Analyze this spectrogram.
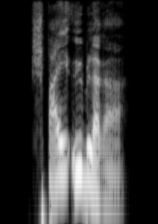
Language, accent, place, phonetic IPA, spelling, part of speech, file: German, Germany, Berlin, [ˈʃpaɪ̯ˈʔyːbləʁɐ], speiüblerer, adjective, De-speiüblerer.ogg
- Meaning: inflection of speiübel: 1. strong/mixed nominative masculine singular comparative degree 2. strong genitive/dative feminine singular comparative degree 3. strong genitive plural comparative degree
